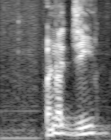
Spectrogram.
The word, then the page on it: पणजी: Kok; /ˈpənəɡiː/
